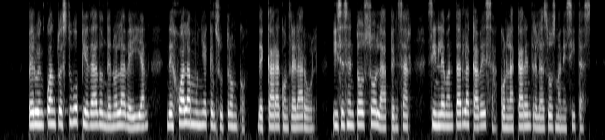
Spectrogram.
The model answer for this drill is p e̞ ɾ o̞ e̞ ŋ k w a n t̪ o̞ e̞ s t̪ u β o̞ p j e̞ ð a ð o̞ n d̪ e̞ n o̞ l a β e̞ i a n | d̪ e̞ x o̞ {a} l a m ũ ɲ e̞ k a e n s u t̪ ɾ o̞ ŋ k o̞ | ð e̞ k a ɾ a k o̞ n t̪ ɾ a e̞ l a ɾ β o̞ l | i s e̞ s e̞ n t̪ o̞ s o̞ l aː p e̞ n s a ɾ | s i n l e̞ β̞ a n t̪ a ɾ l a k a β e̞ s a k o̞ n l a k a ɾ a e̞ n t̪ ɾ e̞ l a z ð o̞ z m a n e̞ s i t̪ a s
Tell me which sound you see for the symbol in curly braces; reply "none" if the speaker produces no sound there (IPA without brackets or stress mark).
a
